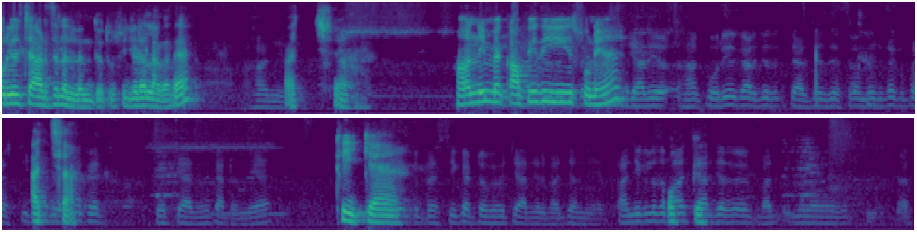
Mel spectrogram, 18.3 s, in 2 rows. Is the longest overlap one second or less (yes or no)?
no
